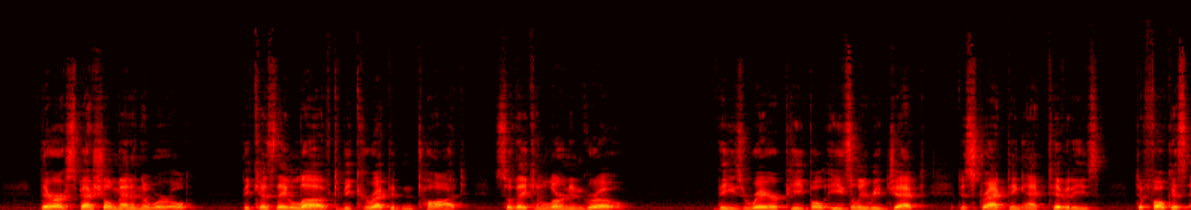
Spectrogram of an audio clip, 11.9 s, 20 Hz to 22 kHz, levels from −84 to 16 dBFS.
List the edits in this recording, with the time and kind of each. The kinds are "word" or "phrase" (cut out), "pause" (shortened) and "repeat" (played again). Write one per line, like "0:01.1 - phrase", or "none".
none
